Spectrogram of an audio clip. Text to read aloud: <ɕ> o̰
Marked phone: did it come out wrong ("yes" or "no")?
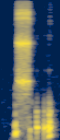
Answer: yes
